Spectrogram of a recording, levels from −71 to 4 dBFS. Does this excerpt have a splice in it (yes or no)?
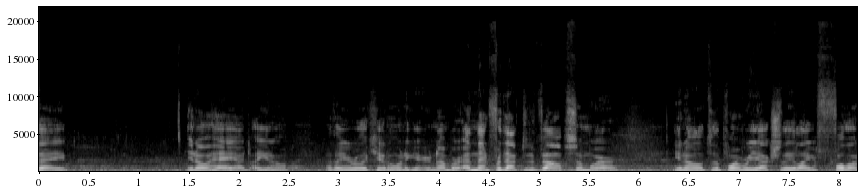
no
